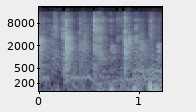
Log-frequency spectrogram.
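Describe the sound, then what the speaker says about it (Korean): Scattered hand claps from a church youth-group audience for an elder, a short uneven patter of taps rising and falling at moderate, fairly quiet level with no talk. "우리 장로님 다시 한번 우리 박수 한번 부탁드리겠습니다"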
